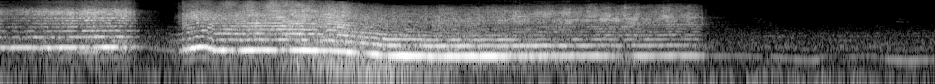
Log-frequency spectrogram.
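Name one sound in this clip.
A racing car roars past close by.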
